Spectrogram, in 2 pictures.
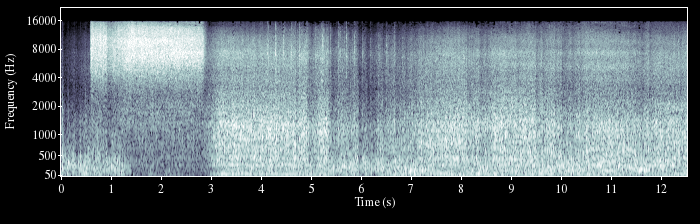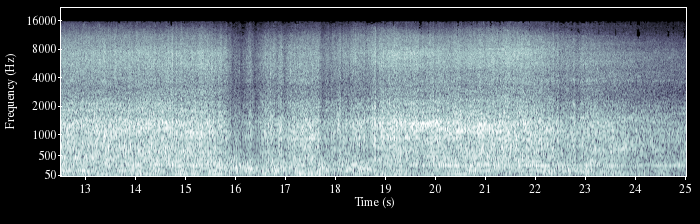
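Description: Irish Rail 29000 class diesel multiple unit passing through without stopping: its underfloor diesel engines drone and its wheels run on the rails, loud as the carriages go by and easing off near the end. A sharp high hiss lasts about two seconds, starting about half a second in.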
